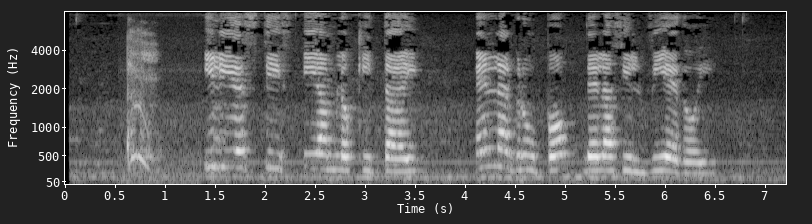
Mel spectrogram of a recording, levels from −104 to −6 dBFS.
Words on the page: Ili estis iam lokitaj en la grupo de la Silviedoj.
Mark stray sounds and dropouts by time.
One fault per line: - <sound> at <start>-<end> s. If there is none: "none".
- throat clearing at 0.6-1.0 s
